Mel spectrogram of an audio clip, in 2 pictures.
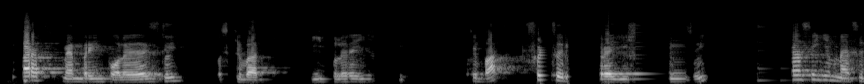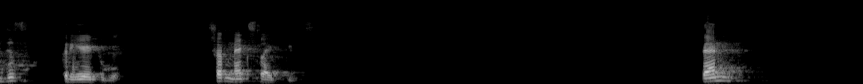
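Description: A man speaks calmly through an online call.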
